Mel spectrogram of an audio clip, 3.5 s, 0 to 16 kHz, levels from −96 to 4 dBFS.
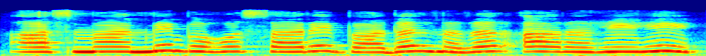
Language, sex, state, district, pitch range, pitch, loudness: Hindi, female, Madhya Pradesh, Bhopal, 300-325 Hz, 310 Hz, -11 LUFS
